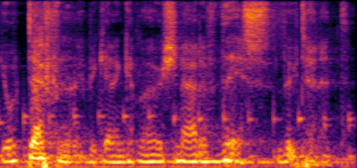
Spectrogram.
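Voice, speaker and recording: A man's voice: mid-range voice, flat delivery, very fast, close to an everyday voice. A man playing an officious starship lieutenant commander in an audio drama. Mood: smug, hurried. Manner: crisp, officious, smug. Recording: voice under loud music. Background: loud music.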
